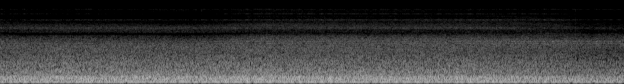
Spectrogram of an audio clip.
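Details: LectroFan Micro white noise machine on its lower-frequency white noise settings: steady low rumble with a faint constant buzz from the speaker; buzzing defect.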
